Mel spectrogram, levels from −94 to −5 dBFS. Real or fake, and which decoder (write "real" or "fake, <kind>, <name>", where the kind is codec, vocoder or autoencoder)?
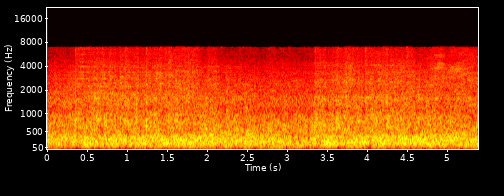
real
